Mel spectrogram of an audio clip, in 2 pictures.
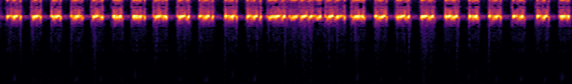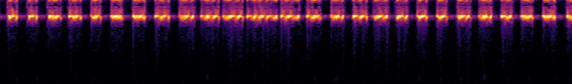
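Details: Two crickets chirping: a steady stream of short, shrill, high-pitched pulses, roughly four to five every second, with no other sounds around them.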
